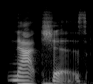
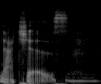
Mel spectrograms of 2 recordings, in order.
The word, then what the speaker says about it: Natchez: Number three, Steamboat Natchez. I had to look this up. It's spelled Natchez. I want to say Natche, but I think in Cajun it's pronounced Natchez.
